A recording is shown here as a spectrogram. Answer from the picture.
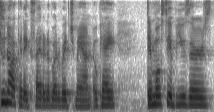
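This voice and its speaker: Talking at a very fast pace with an animated tone, a woman speaks at a medium pitch in a Middle Eastern accent. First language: not English. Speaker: podcast host and YouTuber. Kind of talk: casual monologue podcast.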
